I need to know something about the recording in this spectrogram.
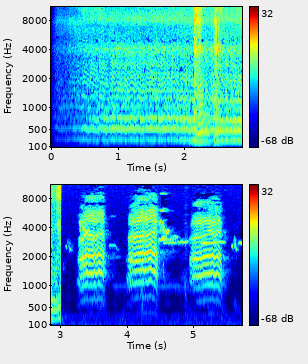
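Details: Wasp buzzing in nature: a steady, droning hum with strong overtones lasting about three seconds, swelling slightly, then followed by three short, harmonic, nasal calls from another animal.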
